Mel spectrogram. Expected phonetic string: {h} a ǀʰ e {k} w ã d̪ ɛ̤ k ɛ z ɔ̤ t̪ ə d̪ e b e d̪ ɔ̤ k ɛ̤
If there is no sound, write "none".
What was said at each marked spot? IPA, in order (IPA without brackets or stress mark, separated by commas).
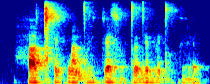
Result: h, k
